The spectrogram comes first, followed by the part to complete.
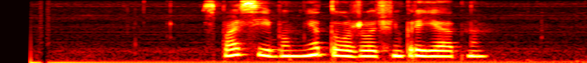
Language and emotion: Russian, positive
